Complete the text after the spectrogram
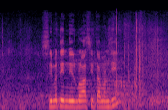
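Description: A man speaks briefly through a microphone in a large hall.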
